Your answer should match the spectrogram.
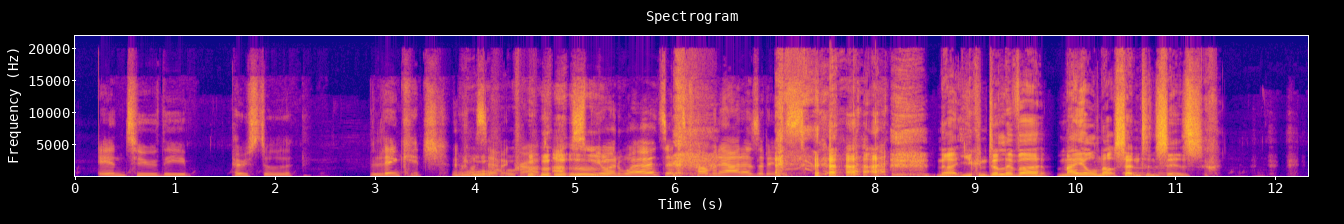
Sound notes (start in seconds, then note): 7.0 laughs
